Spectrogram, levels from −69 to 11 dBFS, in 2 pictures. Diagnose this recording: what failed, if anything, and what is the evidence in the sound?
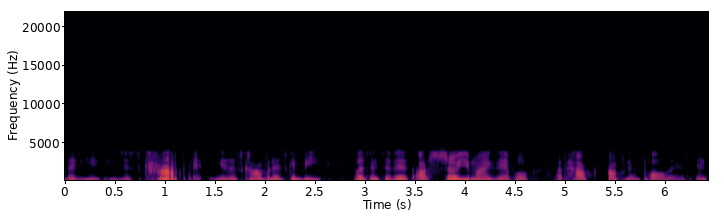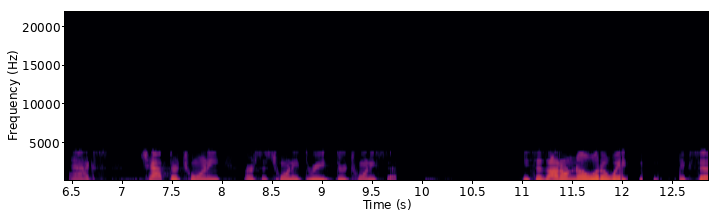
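The network dropped packets and the receiver played silence in their place: packet loss filled with silence. Hard-edged holes, sized in steps that fit 20 ms packets, chop the speech after "that he he's just" at 1.04–1.28 s, and at 3.44 s, 5.3–5.44 s, 8.18 s, 9.74–10.04 s and 11.98–12.58 s.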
